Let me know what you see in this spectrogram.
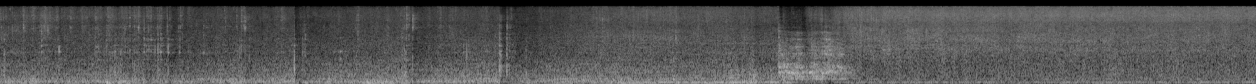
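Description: Food frying in pans, with a few clicks of handling. About eight seconds in, marinated prawns go into a hot pan of fat and a louder, hissing sizzle starts and keeps going.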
